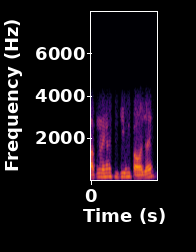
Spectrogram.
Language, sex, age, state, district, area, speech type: Bengali, male, 18-30, West Bengal, Kolkata, urban, conversation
